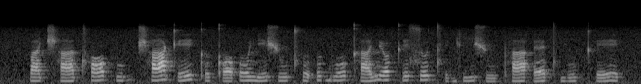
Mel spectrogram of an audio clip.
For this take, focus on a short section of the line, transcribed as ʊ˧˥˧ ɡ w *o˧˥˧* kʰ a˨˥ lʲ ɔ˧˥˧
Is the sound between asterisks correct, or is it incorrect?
correct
